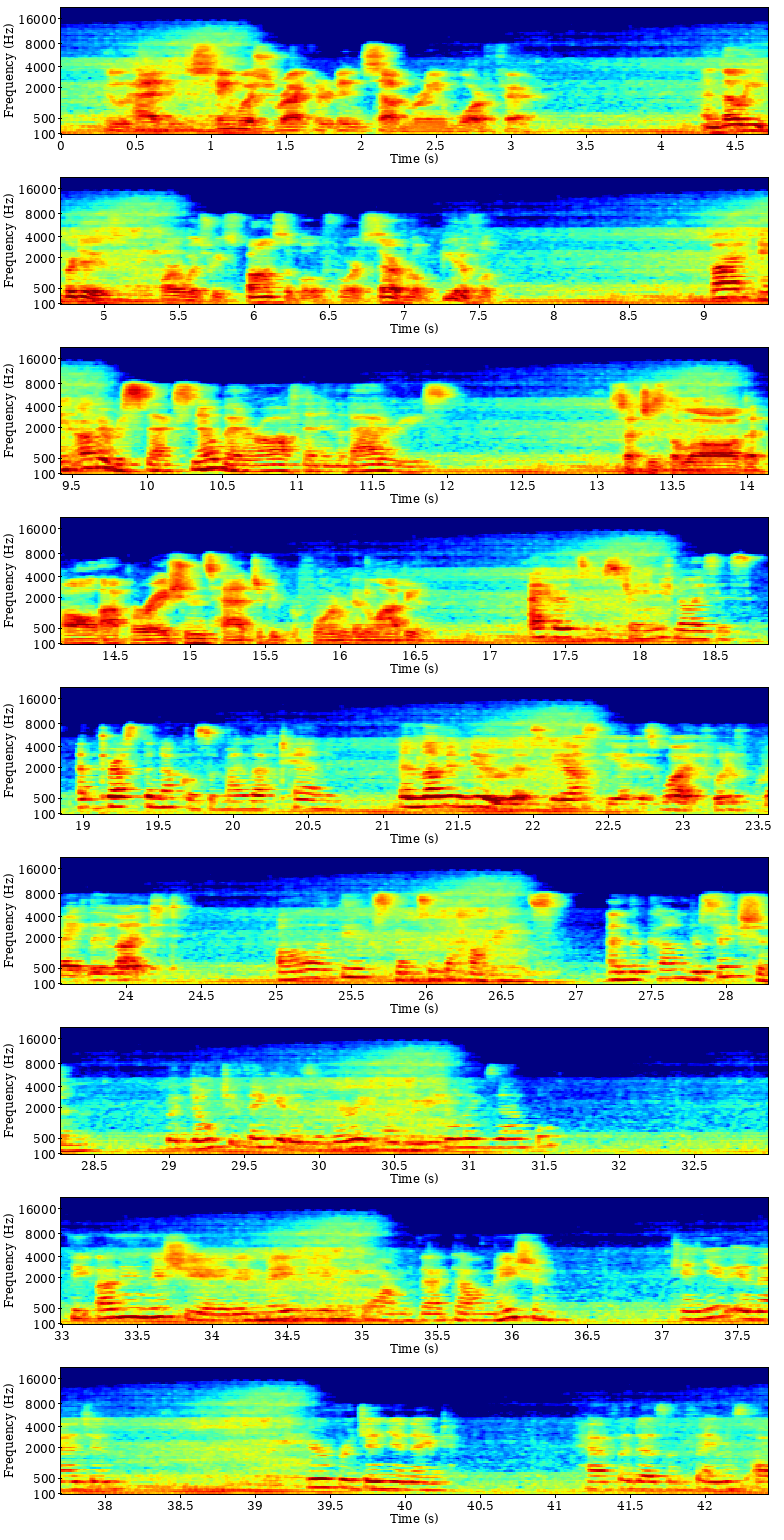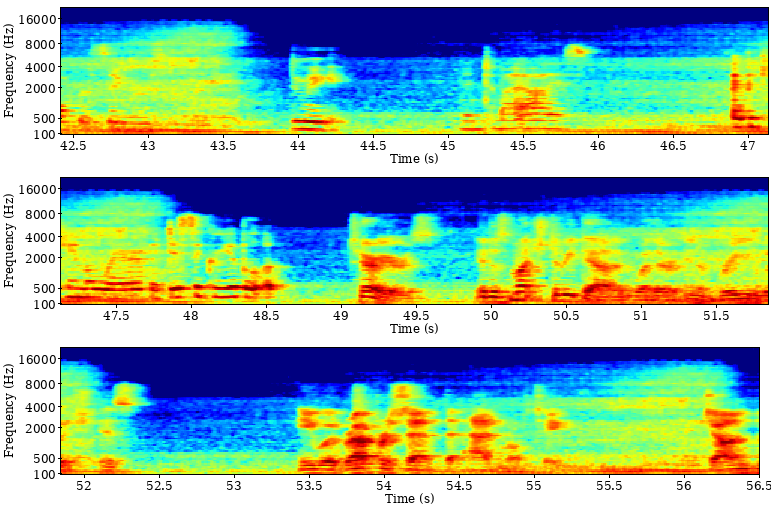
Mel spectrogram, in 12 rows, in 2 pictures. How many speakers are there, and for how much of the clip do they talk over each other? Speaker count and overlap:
nine, no overlap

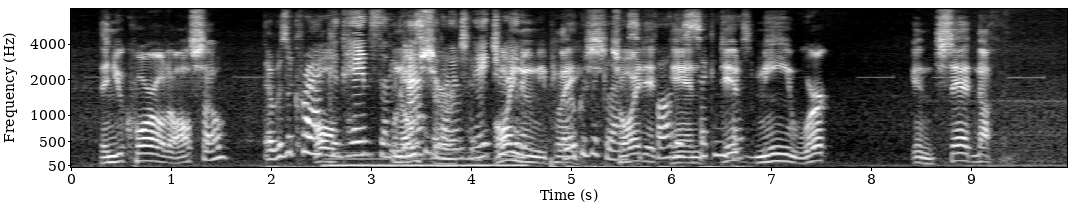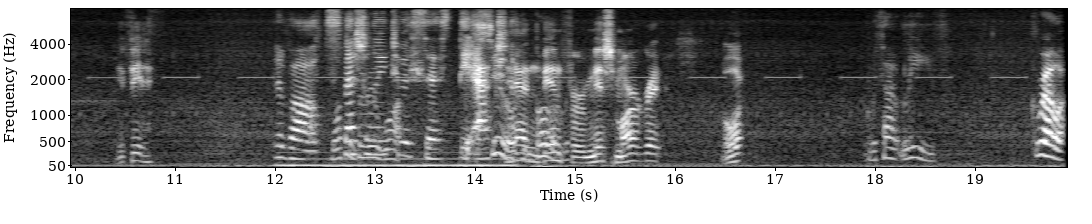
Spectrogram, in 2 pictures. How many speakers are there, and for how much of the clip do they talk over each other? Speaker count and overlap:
three, about 37%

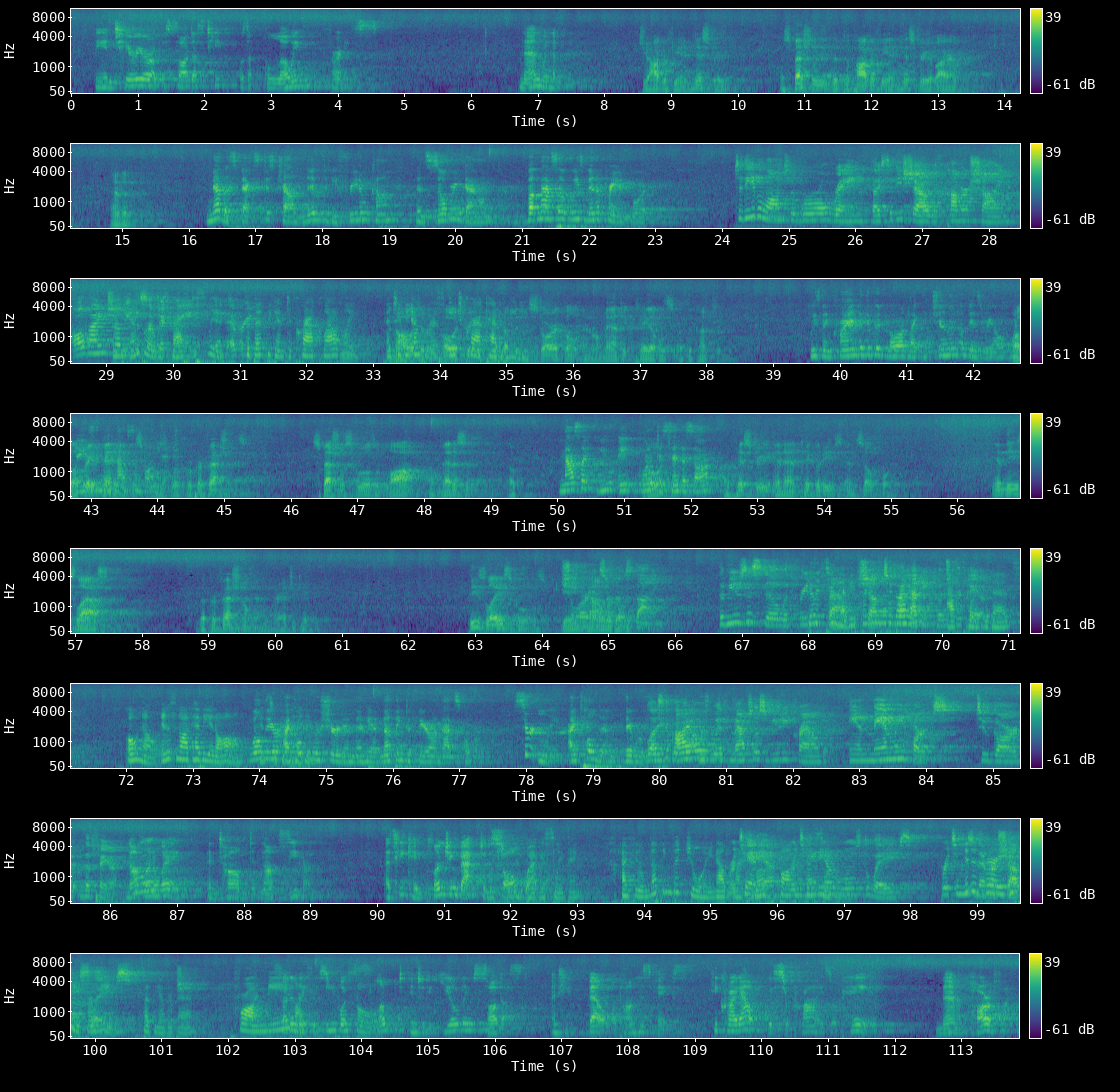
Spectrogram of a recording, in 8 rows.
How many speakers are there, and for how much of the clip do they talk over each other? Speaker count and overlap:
five, about 19%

